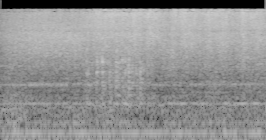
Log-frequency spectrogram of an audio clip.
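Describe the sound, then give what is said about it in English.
Beef for lomo saltado sautés in a hot pan and is flamed for flavor, giving a steady, even sizzle and hiss with no talk over it. “I start sautéing the meat so that I can get flame, so the meat get a flavor on it.”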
